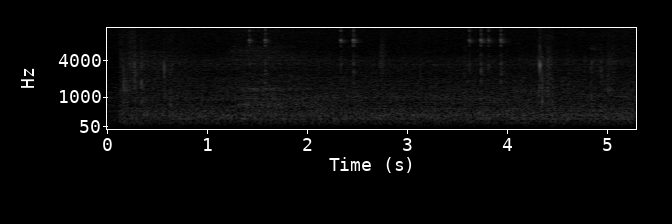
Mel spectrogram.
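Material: Plastic.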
